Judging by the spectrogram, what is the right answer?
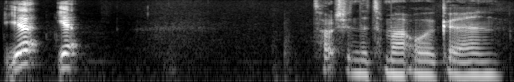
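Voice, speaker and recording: A woman's voice: lowish voice, a little slow, vocal fry, very noisy. A woman hosting a casual food chat, teasing and giggling as she reads out dish names. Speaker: host.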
